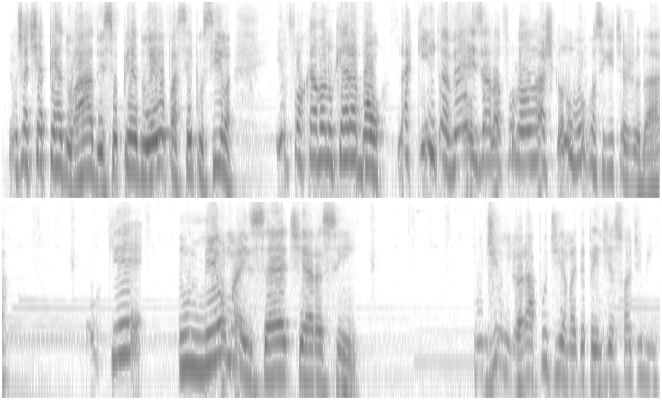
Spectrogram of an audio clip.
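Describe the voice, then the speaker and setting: A Brazilian man chats casually on a podcast, telling anecdotes in slangy, informal speech. His voice is fairly high and very lively in pitch, and he moves quickly as he acts out both sides of a conversation. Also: creaky, soft background music. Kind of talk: casual animated storytelling chat.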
